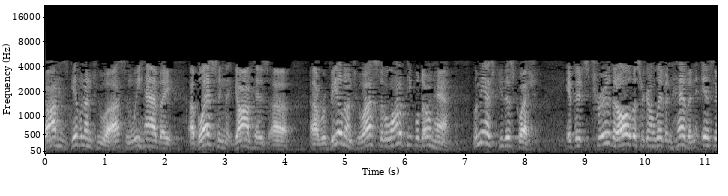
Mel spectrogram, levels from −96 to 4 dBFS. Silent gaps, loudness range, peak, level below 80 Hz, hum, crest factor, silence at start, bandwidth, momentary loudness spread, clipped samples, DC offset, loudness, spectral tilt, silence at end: none; 4 LU; -2 dBFS; -72 dBFS; none; 18 dB; 0 s; 5 kHz; 10 LU; under 0.1%; under 0.1%; -21 LUFS; -5.5 dB/octave; 0 s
